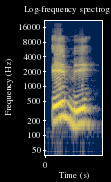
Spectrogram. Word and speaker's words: aimer: Nós vamos ver aqui que esse A mais I dá E, né? Aimer. Vamos ver isso mais para frente, tá? Mas aqui também pronúncia fechada aqui do E, aimer, que é amar e gostar.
